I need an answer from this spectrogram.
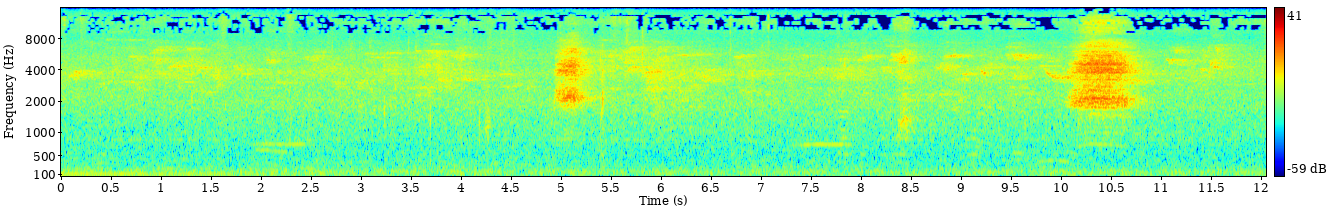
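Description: Two harsh, hiss-like bird calls, a short one about five seconds in and a longer one about ten seconds in, over faint chirps and an outdoor background hiss.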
